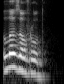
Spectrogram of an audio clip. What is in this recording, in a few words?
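"лӧзовруд" Komi, female; kpv audio dict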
